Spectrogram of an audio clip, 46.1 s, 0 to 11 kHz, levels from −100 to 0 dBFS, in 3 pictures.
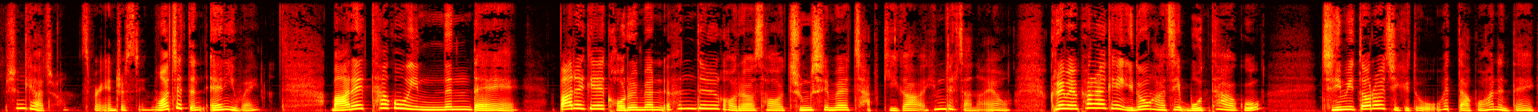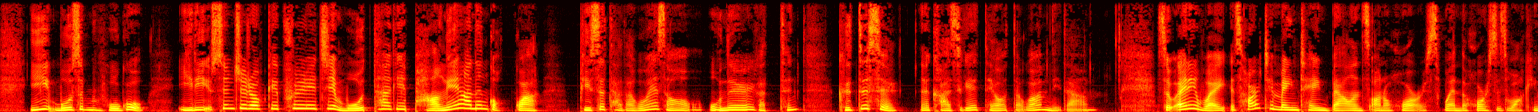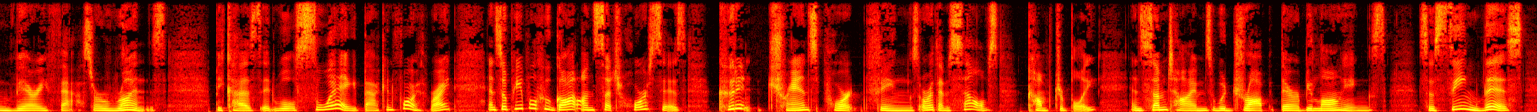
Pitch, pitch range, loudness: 215 Hz, 185-265 Hz, -22 LUFS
